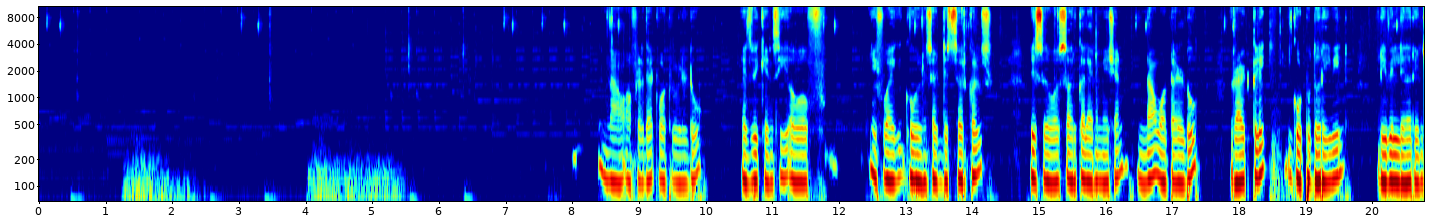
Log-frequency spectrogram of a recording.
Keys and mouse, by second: 0.4 space, 3.0 click, 3.3 space, 6.9 click, 8.9 u, 9.5 u, 11.7 click, 14.2 space, 16.4 click, 17.7 right click, 20.1 click.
